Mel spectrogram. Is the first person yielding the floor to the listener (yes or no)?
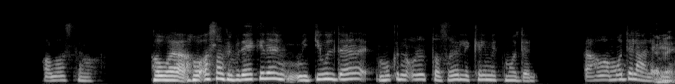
no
